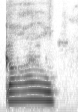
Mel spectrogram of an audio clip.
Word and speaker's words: Giehl: Number 38, Brett Giehl. G-I-E-H-L. Guile.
